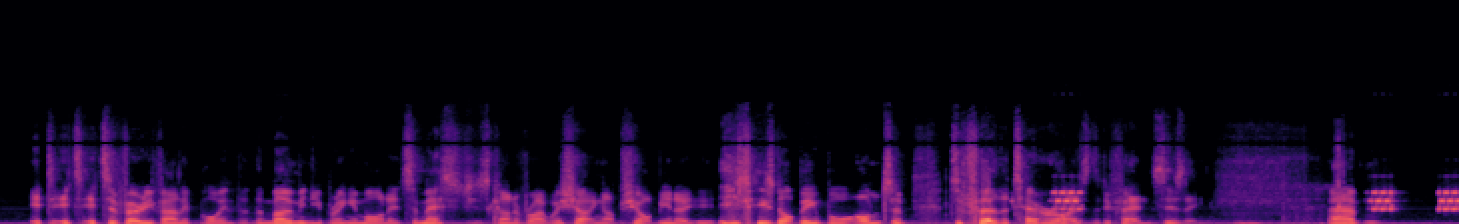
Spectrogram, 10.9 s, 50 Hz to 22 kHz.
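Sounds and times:
speech: 0:00.2 - 0:10.5
home landline telephone ringing: 0:07.8 - 0:08.1, 0:10.1 - 0:10.9.

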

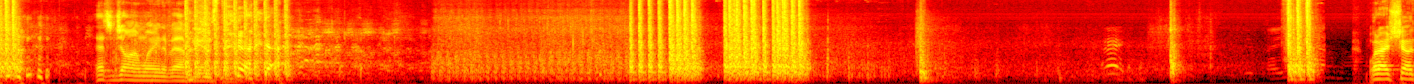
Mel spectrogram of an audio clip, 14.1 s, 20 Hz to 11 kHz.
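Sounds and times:
machine gun fire from a Marine in Afghanistan: 0:00.0 - 0:00.5, 0:01.7 - 0:03.2, 0:04.3 - 0:10.7, 0:12.8 - 0:13.3
laughter: 0:00.0 - 0:04.9
speech: 0:00.4 - 0:02.8, 0:13.7 - 0:14.1
sharp single gunshots: 0:01.8 - 0:03.0, 0:05.5 - 0:12.2, 0:12.8 - 0:13.3.

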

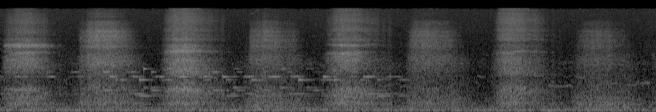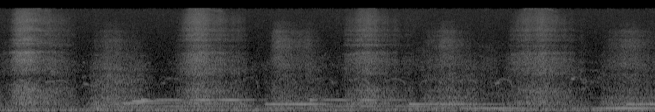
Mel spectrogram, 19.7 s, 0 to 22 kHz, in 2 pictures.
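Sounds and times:
rhythmic exercise breathing with loud airy exhales: 0:00.0 - 0:19.6.

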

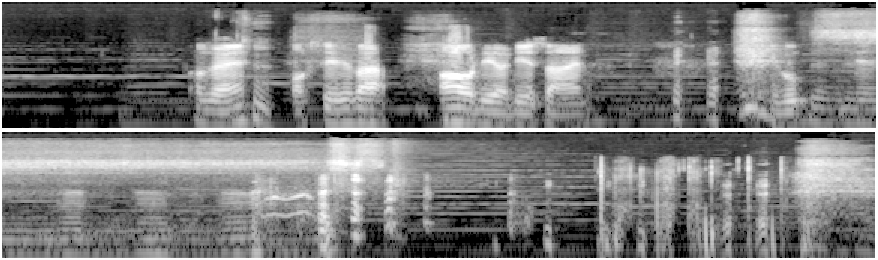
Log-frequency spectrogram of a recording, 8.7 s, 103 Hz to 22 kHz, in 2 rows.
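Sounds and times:
buzzing of bees from a beehive: 0:00.8 - 0:08.7
speech: 0:01.0 - 0:06.3
laughter: 0:01.0 - 0:08.7
brief vocal sounds: 0:03.9 - 0:05.9.

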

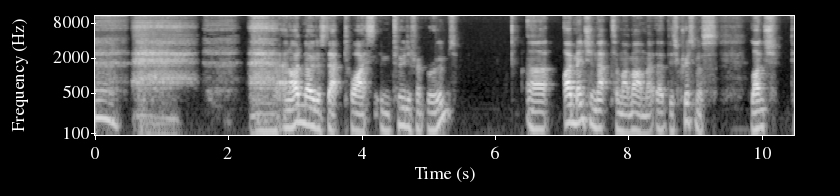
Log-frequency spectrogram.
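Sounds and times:
voice imitating an old man's heavy rasping breathing: 0:00.0 - 0:02.9
speech: 0:02.8 - 0:05.5, 0:06.5 - 0:10.4.

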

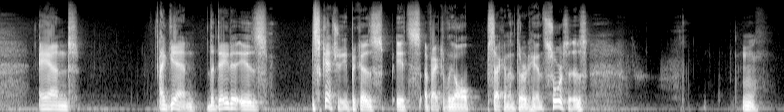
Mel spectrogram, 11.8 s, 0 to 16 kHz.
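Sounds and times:
faint low hum: 0:00.0 - 0:11.7
speech: 0:00.6 - 0:01.3, 0:02.4 - 0:04.1, 0:04.7 - 0:09.1, 0:11.1 - 0:11.5
person slurping while sipping a drink: 0:09.5 - 0:10.4
small wet mouth clicks: 0:10.0 - 0:11.1.

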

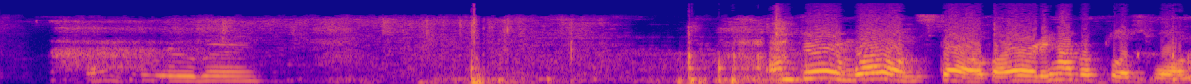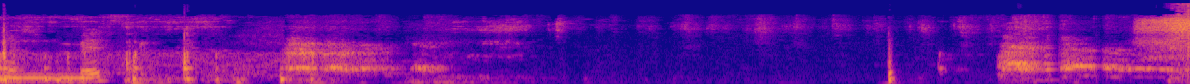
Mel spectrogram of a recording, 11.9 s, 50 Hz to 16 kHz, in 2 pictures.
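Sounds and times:
speech: 0:00.0 - 0:01.4, 0:03.8 - 0:06.8
dog barking: 0:07.4 - 0:08.3, 0:10.9 - 0:11.8.

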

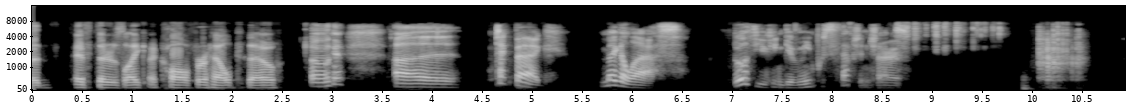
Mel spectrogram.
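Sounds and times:
speech: 0:00.0 - 0:09.0
dice clicking and clattering across a hard tabletop: 0:08.7 - 0:10.6.

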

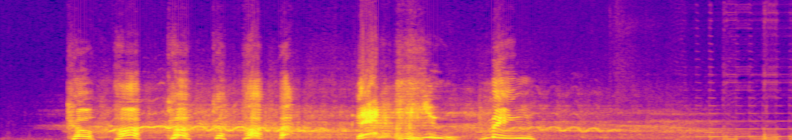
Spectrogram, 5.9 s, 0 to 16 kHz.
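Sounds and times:
laughter: 0:00.4 - 0:05.5
horse whinnying with a long quavering neigh: 0:04.0 - 0:05.3.

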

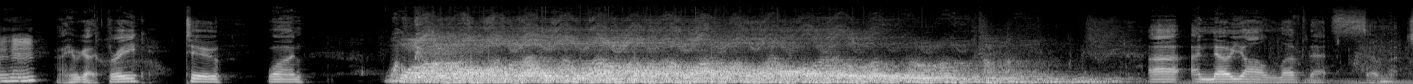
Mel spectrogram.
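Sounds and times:
speech: 0:00.0 - 0:03.1, 0:03.8 - 0:07.8, 0:12.0 - 0:14.1
whooshing scene-transition sound effect: 0:03.9 - 0:11.6.

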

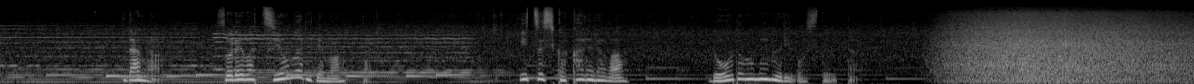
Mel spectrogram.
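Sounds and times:
speech: 0:01.3 - 0:03.6, 0:05.2 - 0:06.4, 0:07.1 - 0:08.7
waterfall roaring: 0:09.3 - 0:11.9.

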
